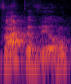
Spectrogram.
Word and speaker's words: Vacaville: I live in Vacaville, that's how you pronounce it, California, Northern California.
